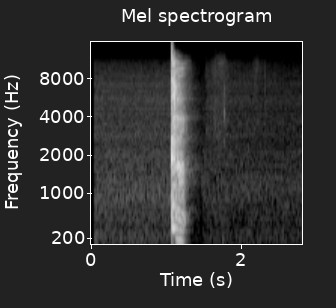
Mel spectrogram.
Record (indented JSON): {
  "cough_length": "2.8 s",
  "cough_amplitude": 32768,
  "cough_signal_mean_std_ratio": 0.18,
  "survey_phase": "beta (2021-08-13 to 2022-03-07)",
  "age": "45-64",
  "gender": "Female",
  "wearing_mask": "No",
  "symptom_fatigue": true,
  "symptom_headache": true,
  "symptom_change_to_sense_of_smell_or_taste": true,
  "symptom_onset": "5 days",
  "smoker_status": "Never smoked",
  "respiratory_condition_asthma": false,
  "respiratory_condition_other": false,
  "recruitment_source": "Test and Trace",
  "submission_delay": "2 days",
  "covid_test_result": "Positive",
  "covid_test_method": "RT-qPCR"
}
